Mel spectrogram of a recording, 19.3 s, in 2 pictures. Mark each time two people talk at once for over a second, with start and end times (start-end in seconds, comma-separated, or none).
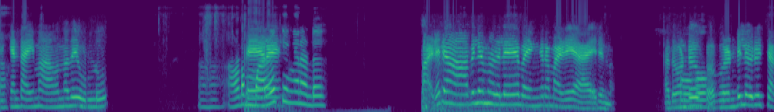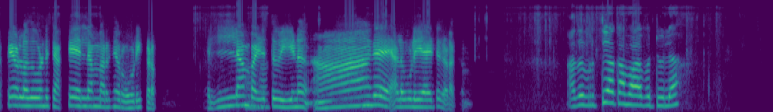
none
